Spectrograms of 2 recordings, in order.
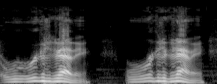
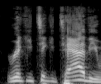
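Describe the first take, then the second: First: "Rikki Tikki Tavi" slurred into one garbled word; Clay's mangled pronunciation. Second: Said in the usual way. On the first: Retold or imitated. Friend calling a kid by nickname, "Rikki Tikki Tavi" garbled. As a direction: run "Rikki Tikki Tavi" together, rolled and mumbled. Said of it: "Clay couldn't really say Rikki Tikki Tavi well". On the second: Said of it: "Clay couldn't really say".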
